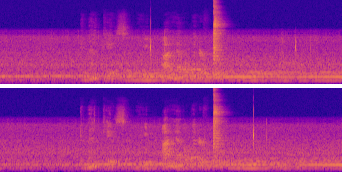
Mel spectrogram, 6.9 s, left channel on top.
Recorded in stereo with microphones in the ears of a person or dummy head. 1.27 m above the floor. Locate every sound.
1.6 s a man speaking: 30° right (ahead or behind), 0.7 m
4.3 s breaking glass: 5° right (ahead or behind), 1.0 m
